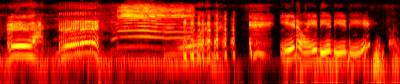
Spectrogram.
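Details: Lambs born one day earlier, kept with village animals, bleating repeatedly: two quavering calls, then a long strained high bleat, then a cluster of short wavering bleats, with human voices alongside.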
